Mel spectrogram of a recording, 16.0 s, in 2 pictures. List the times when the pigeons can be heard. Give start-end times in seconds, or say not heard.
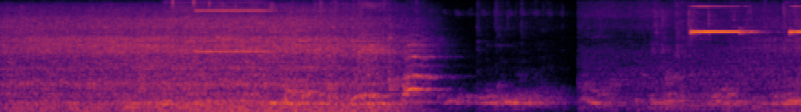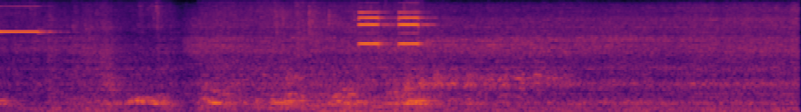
1.6-12.3.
